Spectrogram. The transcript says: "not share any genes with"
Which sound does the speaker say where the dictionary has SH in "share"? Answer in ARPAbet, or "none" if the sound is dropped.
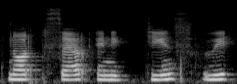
S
